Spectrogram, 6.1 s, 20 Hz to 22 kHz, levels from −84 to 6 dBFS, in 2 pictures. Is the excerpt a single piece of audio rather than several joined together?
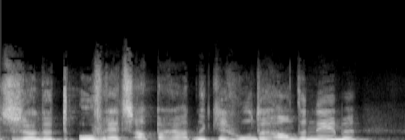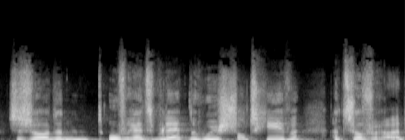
yes; 0 cuts

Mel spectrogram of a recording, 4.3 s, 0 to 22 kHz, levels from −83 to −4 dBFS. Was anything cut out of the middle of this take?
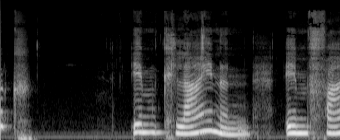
no; 0 cuts

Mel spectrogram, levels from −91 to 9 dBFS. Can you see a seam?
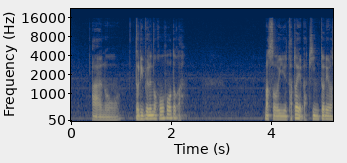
no; 0 cuts

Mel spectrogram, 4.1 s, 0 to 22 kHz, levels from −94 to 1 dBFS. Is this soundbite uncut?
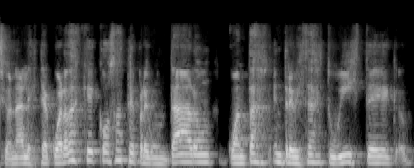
no; 1 cut; at 2.2 s

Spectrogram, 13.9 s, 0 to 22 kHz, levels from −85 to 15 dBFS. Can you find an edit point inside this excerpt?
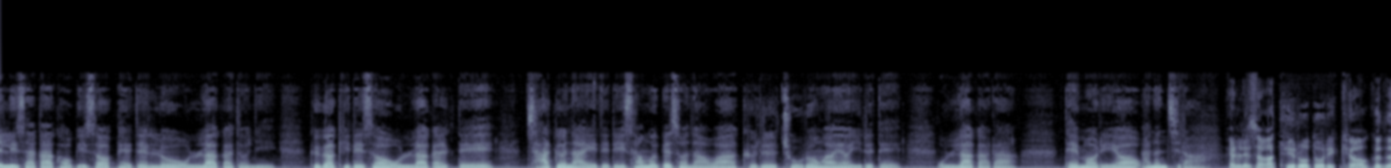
yes; 2 cuts; at 9.4 s, 11.4 s

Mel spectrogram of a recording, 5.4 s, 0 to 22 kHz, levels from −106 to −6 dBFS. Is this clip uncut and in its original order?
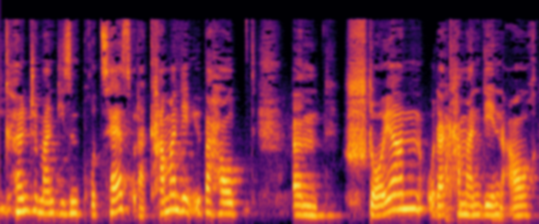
yes; 0 cuts

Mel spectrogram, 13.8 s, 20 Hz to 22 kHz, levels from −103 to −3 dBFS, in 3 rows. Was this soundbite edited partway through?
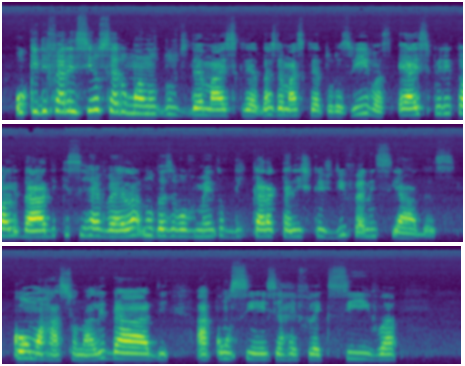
yes; 1 cut; at 9.3 s

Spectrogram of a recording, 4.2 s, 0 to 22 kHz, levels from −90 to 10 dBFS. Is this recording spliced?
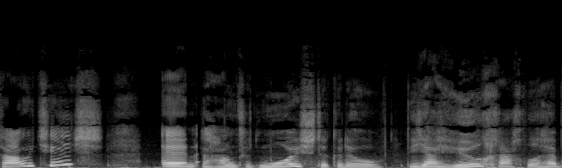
yes; 2 cuts; at 1.5 s, 2.9 s

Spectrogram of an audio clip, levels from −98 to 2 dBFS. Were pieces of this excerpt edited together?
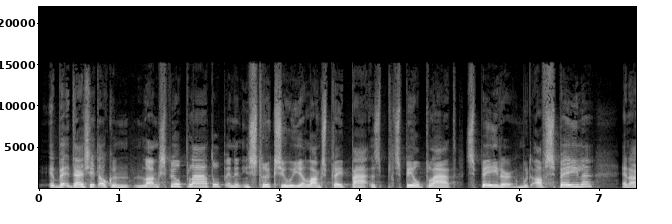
yes; 1 cut; at 5.3 s

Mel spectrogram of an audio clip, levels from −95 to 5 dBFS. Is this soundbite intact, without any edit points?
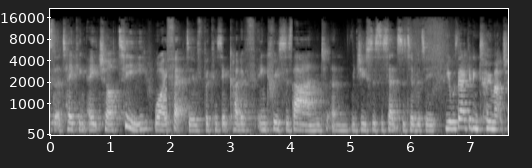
no; 2 cuts; at 1.9 s, 4.0 s

